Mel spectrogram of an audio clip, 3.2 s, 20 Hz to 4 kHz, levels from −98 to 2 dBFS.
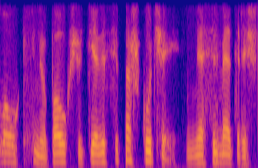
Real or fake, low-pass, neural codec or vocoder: real; 3.6 kHz; none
